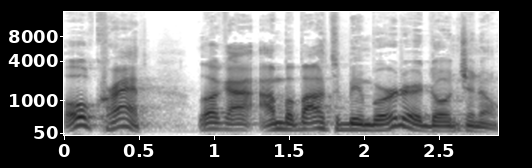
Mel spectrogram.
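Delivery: over-the-top, exaggerated, swooping Wisconsin accent. Picking a favorite death, the speaker redoes the victim's cry for help: exaggerated Wisconsin accent. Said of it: "that's my Wisconsin accent".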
